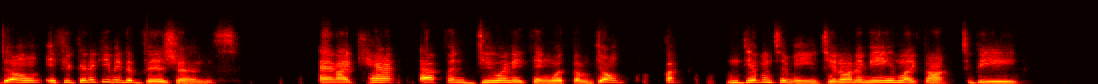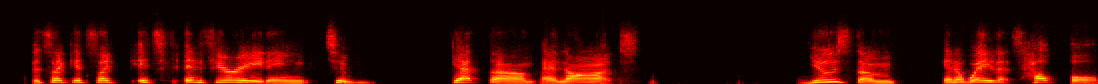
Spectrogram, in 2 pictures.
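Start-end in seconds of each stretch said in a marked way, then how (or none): 0.0-6.1 mock fed-up ranting yell, kept contained. Speaker re-enacts what they yelled at their guides, retelling a yell. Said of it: "I was like yelling at my guides".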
